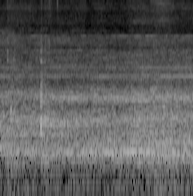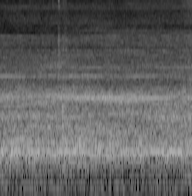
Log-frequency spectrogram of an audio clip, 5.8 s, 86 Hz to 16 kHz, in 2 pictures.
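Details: Pure Clean PUCRC99 robot vacuum (11.1V 2000mAh lithium-ion battery) after repair of running only minutes and not charging: soft, even motor hum, steady mid tone, no knocks or grinding; cleaning normally with battery indicator still at two bars.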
